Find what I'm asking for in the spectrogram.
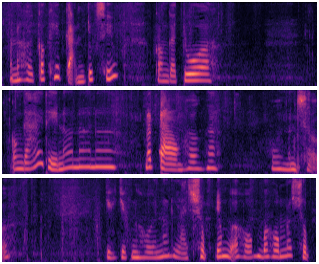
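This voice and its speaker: A woman from Vietnam, chatting excitedly to her viewers as she picks vegetables in her home garden outdoors. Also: a little high, breathy edge. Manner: chatty and exclamatory, calls viewers family. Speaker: gardening vlogger. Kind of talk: casual chat to viewers while harvesting.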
